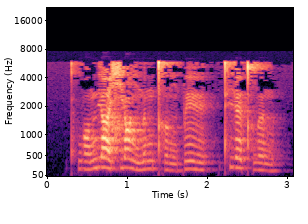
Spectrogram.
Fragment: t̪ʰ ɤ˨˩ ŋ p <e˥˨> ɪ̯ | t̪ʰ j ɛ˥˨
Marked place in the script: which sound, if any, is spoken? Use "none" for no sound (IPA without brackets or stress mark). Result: e˥˨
